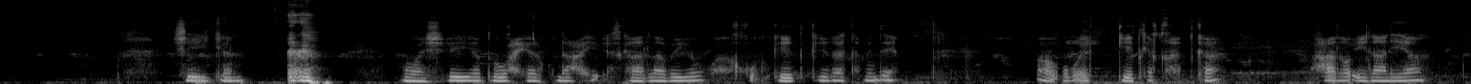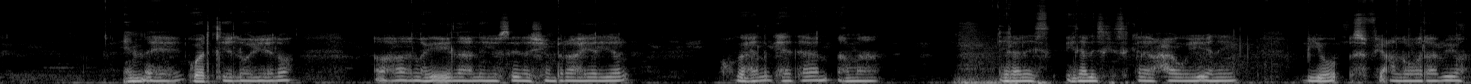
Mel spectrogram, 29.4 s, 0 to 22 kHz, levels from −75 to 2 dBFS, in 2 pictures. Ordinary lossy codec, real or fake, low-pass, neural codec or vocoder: none; real; none; none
